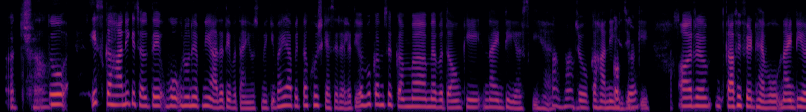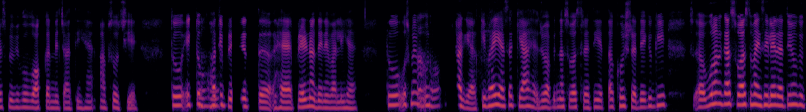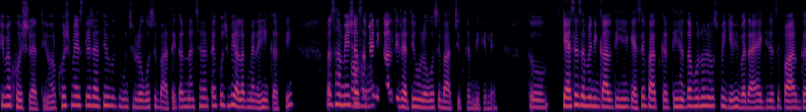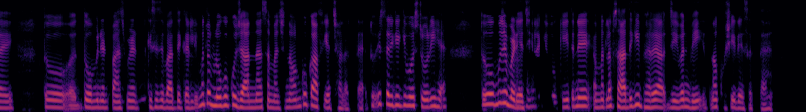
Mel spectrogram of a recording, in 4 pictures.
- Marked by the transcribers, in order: in English: "नाइंटी यीअर्स"; in English: "फिट"; in English: "ओके"; tapping; in English: "नाइंटी यीअर्स"; in English: "वॉक"; in English: "पार्क"; in English: "स्टोरी"
- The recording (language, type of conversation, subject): Hindi, podcast, रोज़ सीखने की आपकी एक छोटी-सी आदत क्या है?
